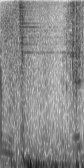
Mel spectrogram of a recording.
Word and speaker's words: Ymir: They're wrong because it's Ymir. Tower is under attack. No, it's not. Because the way that it's pronounced is the way that they make it in their country, it's Yimer.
